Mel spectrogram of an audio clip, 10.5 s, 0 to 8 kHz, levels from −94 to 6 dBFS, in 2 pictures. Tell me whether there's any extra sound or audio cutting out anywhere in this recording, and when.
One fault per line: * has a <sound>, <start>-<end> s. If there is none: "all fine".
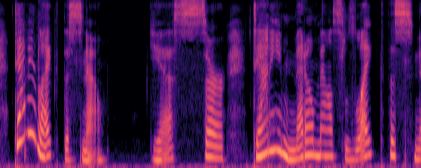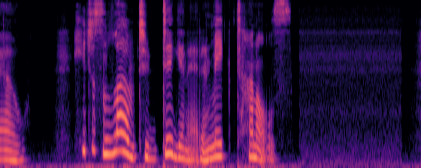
all fine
